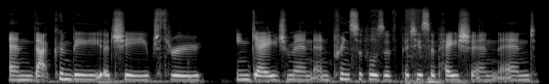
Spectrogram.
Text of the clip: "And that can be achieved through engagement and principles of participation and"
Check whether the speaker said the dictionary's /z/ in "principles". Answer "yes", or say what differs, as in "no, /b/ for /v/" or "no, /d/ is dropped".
yes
